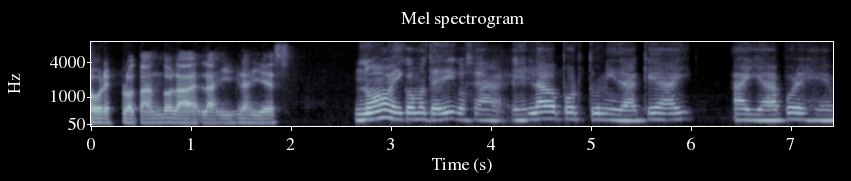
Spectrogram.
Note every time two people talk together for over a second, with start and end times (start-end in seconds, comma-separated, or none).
none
